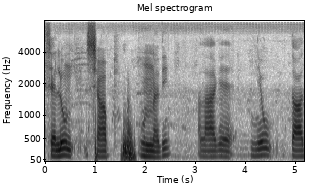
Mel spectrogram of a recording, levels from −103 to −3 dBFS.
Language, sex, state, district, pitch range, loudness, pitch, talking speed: Telugu, male, Andhra Pradesh, Sri Satya Sai, 120-140 Hz, -17 LUFS, 130 Hz, 70 wpm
